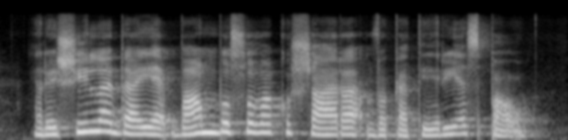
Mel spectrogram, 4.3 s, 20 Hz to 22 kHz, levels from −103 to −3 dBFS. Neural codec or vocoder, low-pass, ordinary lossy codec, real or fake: codec, 44.1 kHz, 2.6 kbps, SNAC; 14.4 kHz; none; fake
